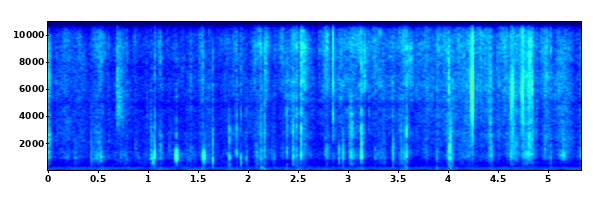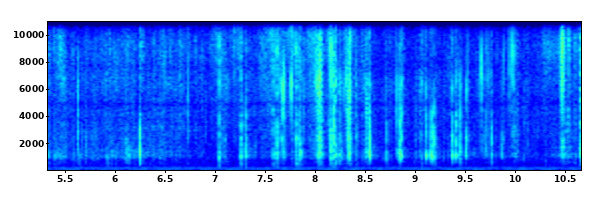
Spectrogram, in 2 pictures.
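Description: Long nails scratch fast, close up, on the front and hip of worn black denim jeans, producing dense, quiet, crackly rasping with sharp bright ticks. A steady low hum sits underneath throughout.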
